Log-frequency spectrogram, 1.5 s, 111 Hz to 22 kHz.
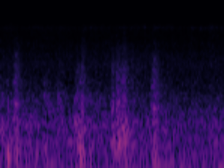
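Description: A simulated train rumbles along at speed in Train Sim World 3, a low steady roll with soft rhythmic clickety-clack pulses, fairly faint and without voices.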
